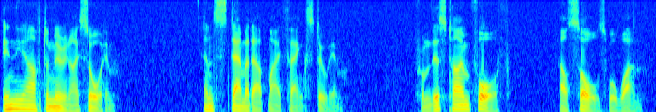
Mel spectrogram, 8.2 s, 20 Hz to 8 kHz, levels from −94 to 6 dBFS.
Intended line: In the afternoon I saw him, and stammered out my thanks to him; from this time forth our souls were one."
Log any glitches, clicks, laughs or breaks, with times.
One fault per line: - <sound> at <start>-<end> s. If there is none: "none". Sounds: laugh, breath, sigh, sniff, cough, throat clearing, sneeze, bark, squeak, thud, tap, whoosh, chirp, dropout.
none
